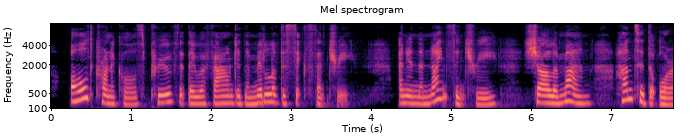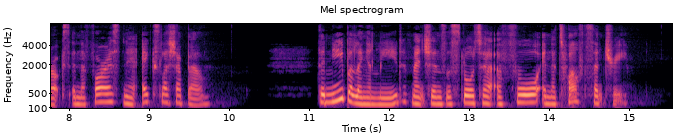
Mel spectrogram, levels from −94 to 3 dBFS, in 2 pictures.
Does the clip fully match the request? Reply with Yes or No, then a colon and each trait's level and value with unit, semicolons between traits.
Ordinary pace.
Yes: average, 160 wpm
